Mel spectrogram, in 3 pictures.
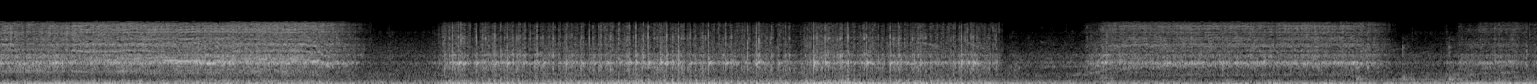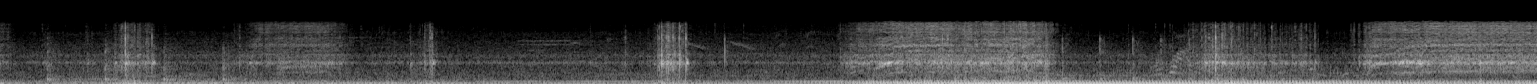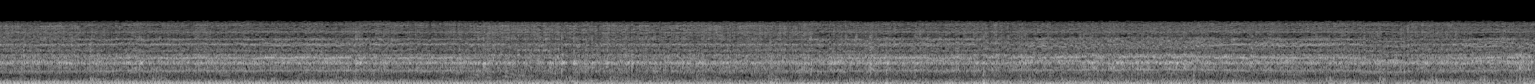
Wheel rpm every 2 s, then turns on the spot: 160, 110, 20, 30, 30, 60, 90, 30, 20, 30, 0, 20, 120, 10, 60, 160, 170, 170, 170, 160, 160, 160, 150.
4-10 18-20 26-28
